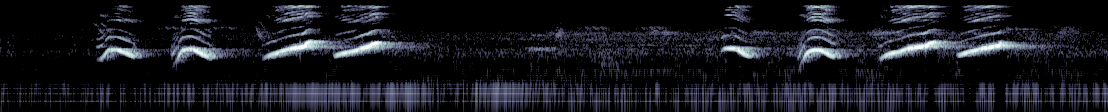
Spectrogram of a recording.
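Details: Trapping decoy call of a Black-throated laughingthrush: two groups of four loud whistles, each group opening with short falling notes and ending in longer upward slurs, over a faint low hum.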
